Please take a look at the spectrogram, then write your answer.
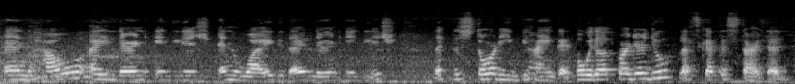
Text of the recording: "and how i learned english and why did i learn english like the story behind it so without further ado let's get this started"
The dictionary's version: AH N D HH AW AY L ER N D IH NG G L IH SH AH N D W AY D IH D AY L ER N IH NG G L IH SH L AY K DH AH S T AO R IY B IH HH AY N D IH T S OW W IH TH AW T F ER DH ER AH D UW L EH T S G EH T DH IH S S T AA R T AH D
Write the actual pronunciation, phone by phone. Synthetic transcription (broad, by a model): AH N D HH AW AY L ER N IH NG G L IH SH AH N D W AY D IH D AY L ER N IH NG G L IH SH L AY K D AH S T AO R IY B IH HH AY N D IH T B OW W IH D AW T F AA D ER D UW L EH T S G EH T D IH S S T AA R T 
